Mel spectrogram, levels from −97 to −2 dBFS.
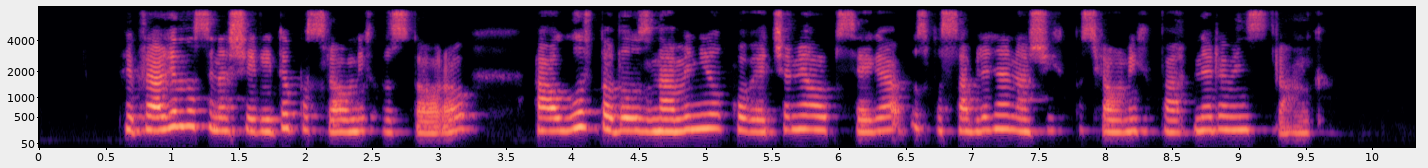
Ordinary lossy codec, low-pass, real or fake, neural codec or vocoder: none; 7.2 kHz; fake; codec, 16 kHz in and 24 kHz out, 1 kbps, XY-Tokenizer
